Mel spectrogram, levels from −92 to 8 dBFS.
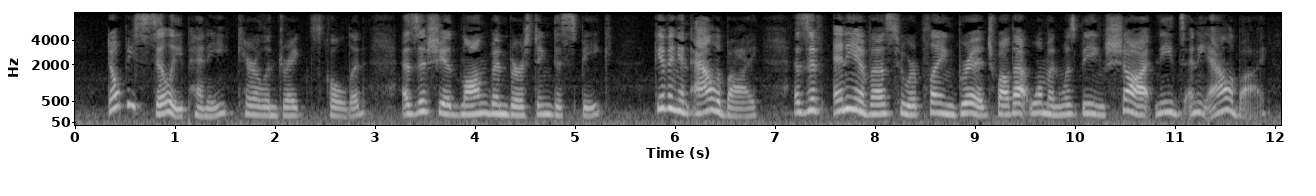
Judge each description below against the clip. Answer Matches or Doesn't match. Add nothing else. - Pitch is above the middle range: Matches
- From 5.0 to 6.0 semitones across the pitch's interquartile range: Doesn't match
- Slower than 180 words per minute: Doesn't match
